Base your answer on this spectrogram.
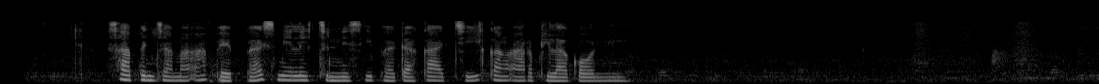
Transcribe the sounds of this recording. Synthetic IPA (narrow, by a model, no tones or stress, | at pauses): sab̥ə̤nd͡ʒa̤maʔahb̥eb̥a̤smilɪhd̥ʒ̥ə̤nɪsib̥a̤d̪̥a̤hkad̥ʒ̥ikaŋaɾəp̚d̪̥i̤lakɔni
